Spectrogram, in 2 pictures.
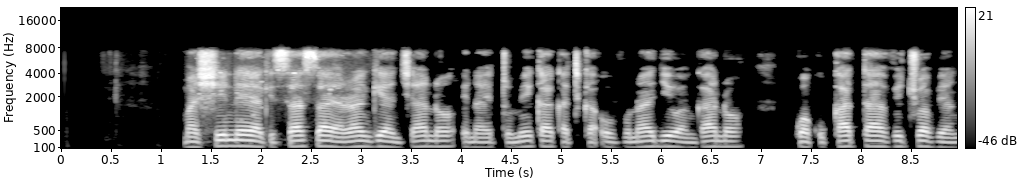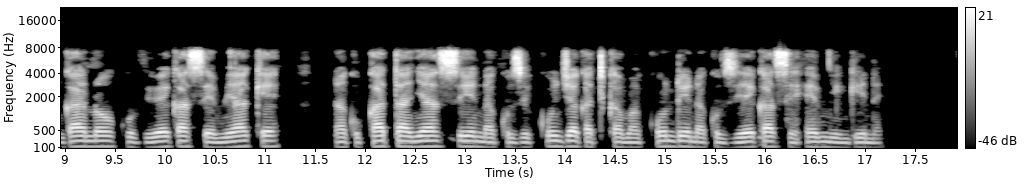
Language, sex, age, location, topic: Swahili, male, 25-35, Dar es Salaam, agriculture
